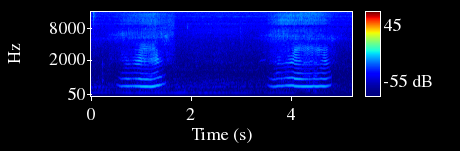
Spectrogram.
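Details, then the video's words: Sleeping fat cat, male, snoring loudly in a small indoor room; two steady, buzzy inhaled snores about three seconds apart, layered with harmonics, over a low constant hum. "Fat cat snoring loudly!!"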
